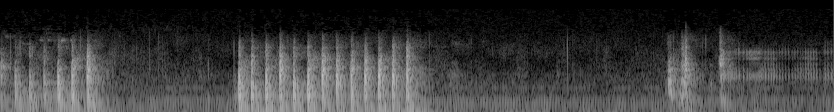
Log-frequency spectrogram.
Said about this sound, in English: gets out of the car, runs up the steps of the lodge to the front door. She knocks impatiently, looking about anxiously.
